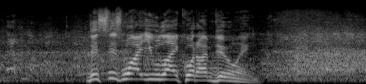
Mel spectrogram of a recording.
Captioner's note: laughter; laughter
